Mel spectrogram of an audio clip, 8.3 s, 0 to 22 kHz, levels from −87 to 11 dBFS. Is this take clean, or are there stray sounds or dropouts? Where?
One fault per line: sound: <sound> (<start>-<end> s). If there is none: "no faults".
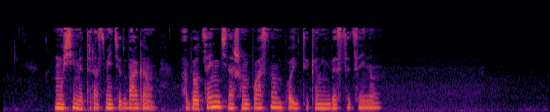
no faults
